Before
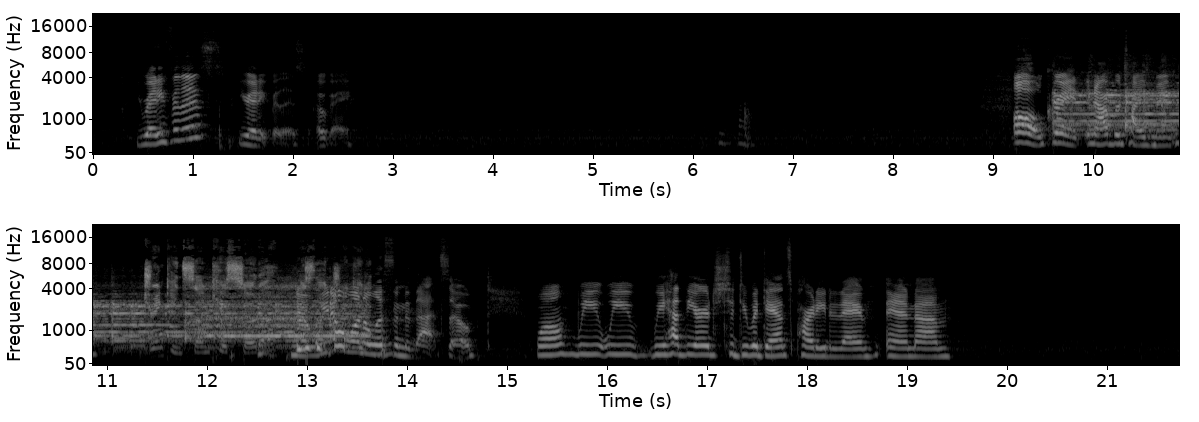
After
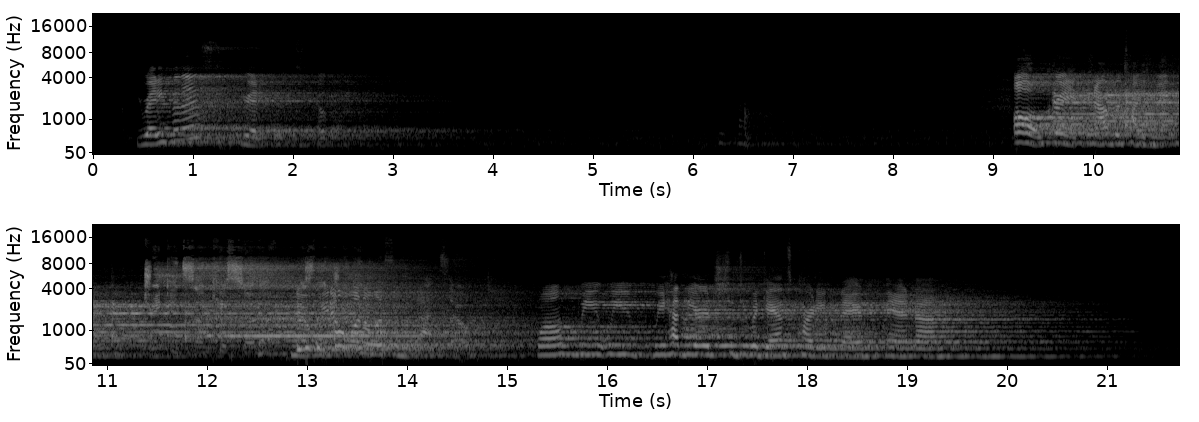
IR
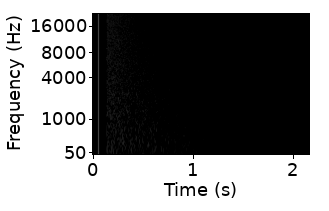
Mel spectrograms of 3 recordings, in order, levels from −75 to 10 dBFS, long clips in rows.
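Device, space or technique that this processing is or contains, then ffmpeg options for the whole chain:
cathedral: -filter_complex "[1:a]atrim=start_sample=2205[a];[0:a][a]afir=irnorm=-1:irlink=0,volume=1.5dB"

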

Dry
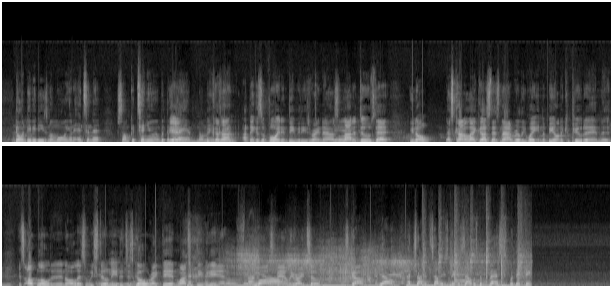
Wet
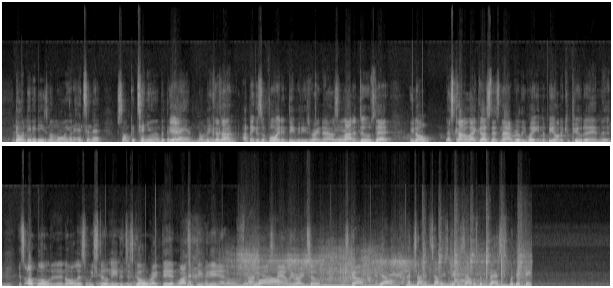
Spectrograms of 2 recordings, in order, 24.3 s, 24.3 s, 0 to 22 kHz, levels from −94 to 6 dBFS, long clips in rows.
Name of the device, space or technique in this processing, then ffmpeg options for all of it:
parallel distortion: -filter_complex "[0:a]asplit=2[a][b];[b]asoftclip=type=hard:threshold=-31.5dB,volume=-8.5dB[c];[a][c]amix=inputs=2:normalize=0"

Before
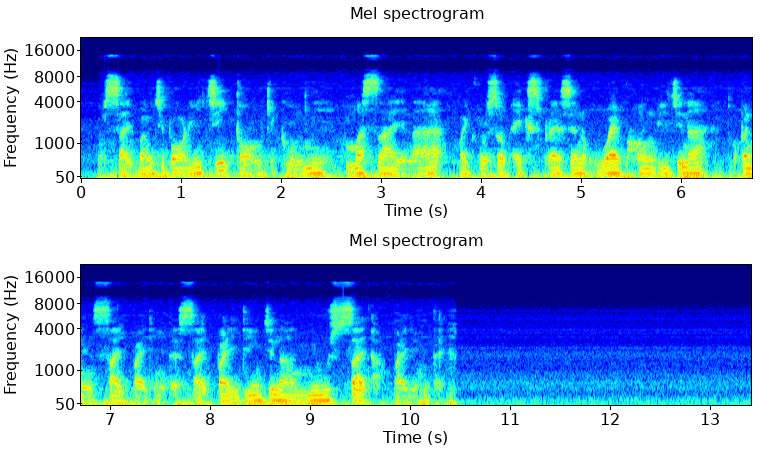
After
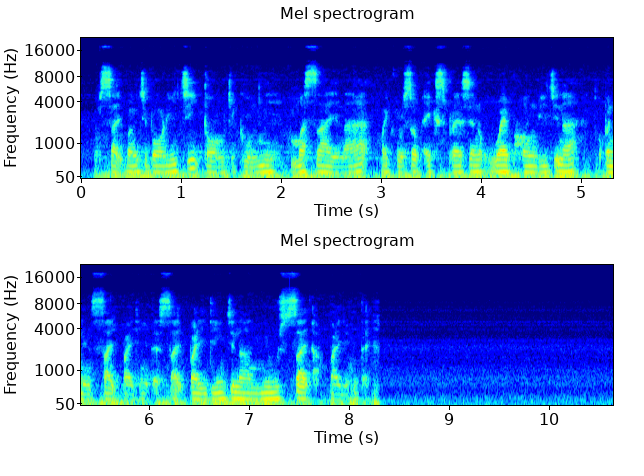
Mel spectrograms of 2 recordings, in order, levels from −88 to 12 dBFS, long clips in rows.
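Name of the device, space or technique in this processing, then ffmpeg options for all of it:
nightcore: -af "asetrate=55566,aresample=44100,volume=-8dB"

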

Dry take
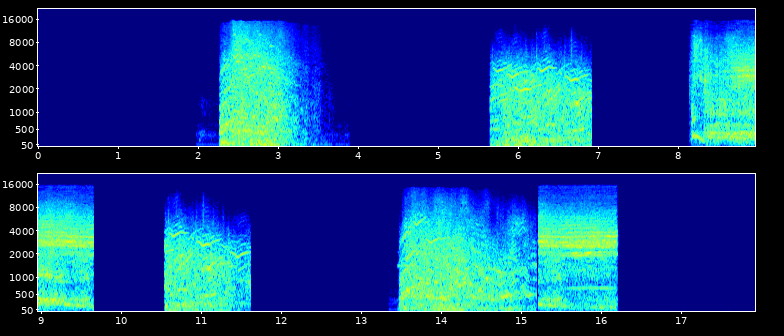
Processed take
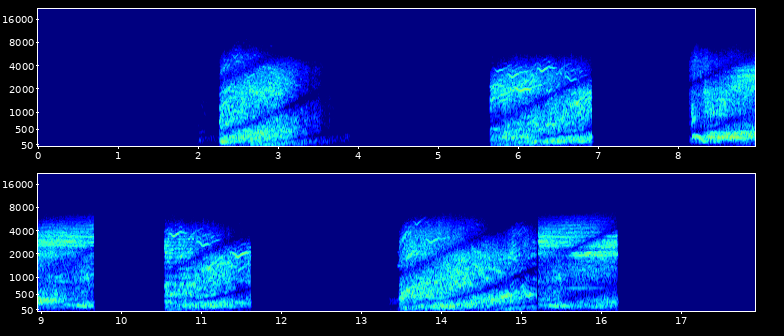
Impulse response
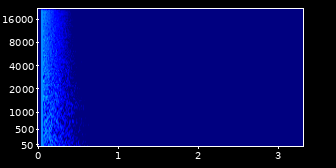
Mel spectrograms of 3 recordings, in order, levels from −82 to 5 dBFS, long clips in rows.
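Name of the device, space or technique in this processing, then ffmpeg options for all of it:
barber-pole phaser into a guitar amplifier: -filter_complex "[0:a]asettb=1/sr,asplit=3[a][b][c];[a]atrim=end=9.614[d];[b]atrim=start=9.61:end=10.91,asetpts=PTS-STARTPTS,afade=t=in:d=0.004:c=qsin,afade=t=out:st=1.296:d=0.004:c=qsin,aecho=1:1:3.9:0.73,atrim=end_sample=57330[e];[c]atrim=start=10.906[f];[d][e]acrossfade=d=0.004:c1=hsin:c2=qsin[g];[g][f]acrossfade=d=0.004:c1=qsin:c2=hsin,asplit=2[h][i];[i]afreqshift=0.67[j];[h][j]amix=inputs=2:normalize=1,asoftclip=type=tanh:threshold=-26.5dB,highpass=88,equalizer=f=150:t=q:w=4:g=6,equalizer=f=270:t=q:w=4:g=7,equalizer=f=1.9k:t=q:w=4:g=5,lowpass=f=4.1k:w=0.5412,lowpass=f=4.1k:w=1.3066,volume=-7dB"

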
